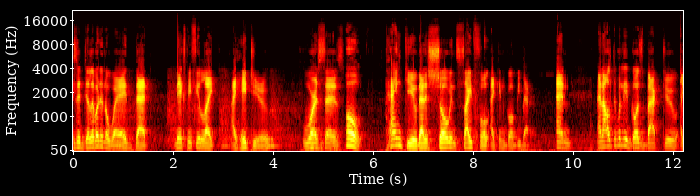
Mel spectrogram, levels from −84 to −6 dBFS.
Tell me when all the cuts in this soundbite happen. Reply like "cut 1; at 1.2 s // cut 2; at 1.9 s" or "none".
cut 1; at 5.3 s // cut 2; at 9.7 s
